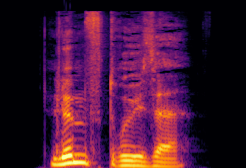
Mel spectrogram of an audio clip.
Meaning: lymph gland
- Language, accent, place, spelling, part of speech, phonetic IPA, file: German, Germany, Berlin, Lymphdrüse, noun, [ˈlʏmfˌdʁyːzə], De-Lymphdrüse.ogg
